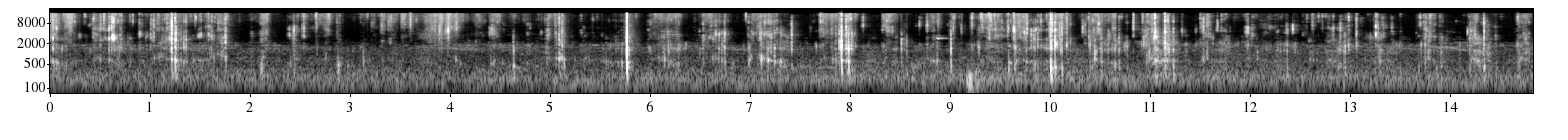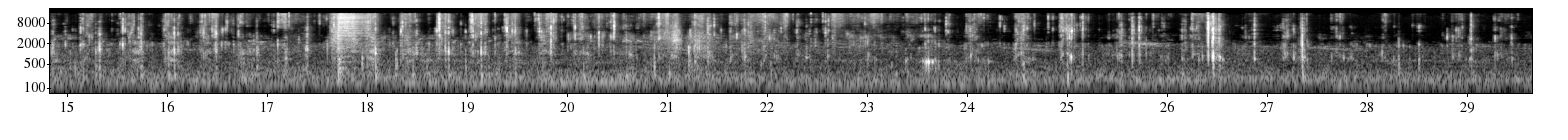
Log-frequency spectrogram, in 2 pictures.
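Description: Dog chewing a raw turkey neck, the bone crunching in irregular sharp cracks, the loudest about six and eight seconds in.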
